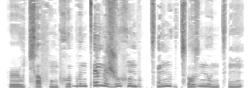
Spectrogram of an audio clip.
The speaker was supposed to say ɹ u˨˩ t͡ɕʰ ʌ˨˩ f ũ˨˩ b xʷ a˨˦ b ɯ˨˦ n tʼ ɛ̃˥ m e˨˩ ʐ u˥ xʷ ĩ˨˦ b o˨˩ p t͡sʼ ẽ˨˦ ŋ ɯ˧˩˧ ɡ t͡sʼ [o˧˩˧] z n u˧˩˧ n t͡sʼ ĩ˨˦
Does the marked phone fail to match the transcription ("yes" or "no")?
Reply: yes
